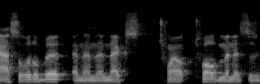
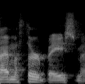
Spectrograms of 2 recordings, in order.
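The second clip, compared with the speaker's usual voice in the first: mock arrogant tone, put-on. Retelling a player's answer about where else he plays: imitating an arrogant tone. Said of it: "he said it in, like, an arrogant fashion".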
